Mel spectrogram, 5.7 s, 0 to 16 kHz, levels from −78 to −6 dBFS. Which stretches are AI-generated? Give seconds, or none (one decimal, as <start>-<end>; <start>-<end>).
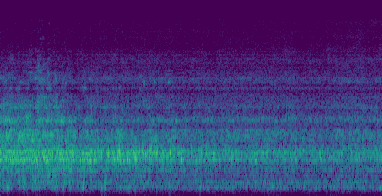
0.0-0.4; 1.0-2.4; 3.0-5.7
